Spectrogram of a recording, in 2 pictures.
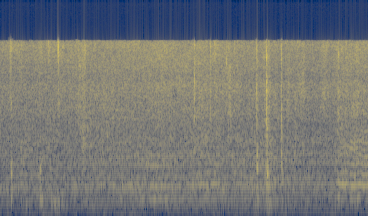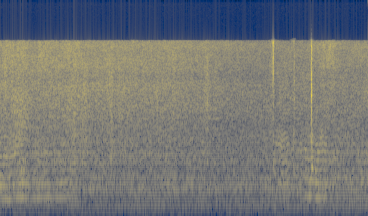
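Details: Honey bees at an open hive while a beekeeper sets up a fall split into a nuc, a steady low droning hum of many wings with occasional louder passing buzzes and clicks of hive equipment.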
